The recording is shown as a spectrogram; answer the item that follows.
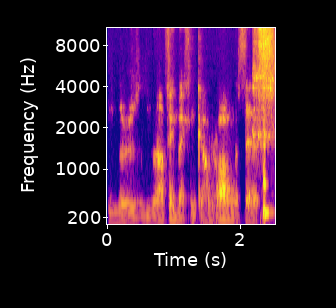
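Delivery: low muttering under the breath. Voicing a character named Lord in a game scene: muttering under his breath. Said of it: "Lord mutters under his breath".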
